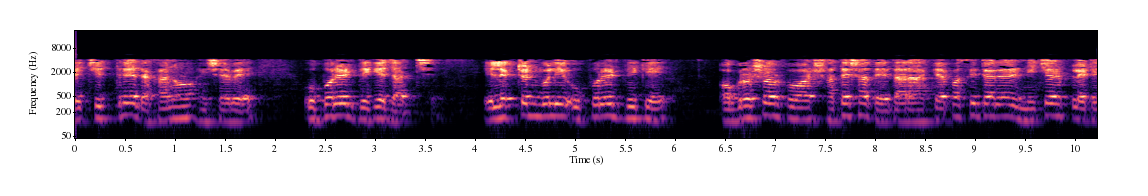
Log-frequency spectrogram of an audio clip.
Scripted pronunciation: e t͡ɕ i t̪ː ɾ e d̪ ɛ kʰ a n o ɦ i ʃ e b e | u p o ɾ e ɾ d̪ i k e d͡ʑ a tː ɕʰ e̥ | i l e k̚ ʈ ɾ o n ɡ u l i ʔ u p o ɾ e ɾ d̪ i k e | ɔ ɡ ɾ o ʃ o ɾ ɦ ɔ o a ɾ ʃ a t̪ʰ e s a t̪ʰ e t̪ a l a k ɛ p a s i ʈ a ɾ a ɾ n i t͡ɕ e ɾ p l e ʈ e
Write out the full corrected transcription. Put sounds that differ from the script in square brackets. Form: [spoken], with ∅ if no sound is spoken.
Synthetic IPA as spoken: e t͡ɕ i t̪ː ɾ e d̪ ɛ kʰ a n o ɦ i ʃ e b e | u p o ɾ e ɾ d̪ i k e d͡ʑ a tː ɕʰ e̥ | i l e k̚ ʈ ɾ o n ɡ u l i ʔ u p o ɾ e ɾ d̪ i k e | ɔ ɡ ɾ o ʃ o ɾ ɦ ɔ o a ɾ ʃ a t̪ʰ e [ʃ] a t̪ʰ e t̪ a [ɾ] a k ɛ p a s i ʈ a ɾ [e] ɾ n i t͡ɕ e ɾ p l e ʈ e

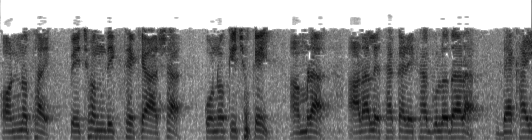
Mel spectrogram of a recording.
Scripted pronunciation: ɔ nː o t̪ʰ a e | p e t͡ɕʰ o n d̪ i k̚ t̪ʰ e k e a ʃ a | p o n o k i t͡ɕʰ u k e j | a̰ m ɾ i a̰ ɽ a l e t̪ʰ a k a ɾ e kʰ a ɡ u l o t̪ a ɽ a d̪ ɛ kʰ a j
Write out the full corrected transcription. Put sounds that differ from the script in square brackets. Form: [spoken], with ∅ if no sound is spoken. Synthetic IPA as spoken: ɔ nː o t̪ʰ a e | p e t͡ɕʰ o n d̪ i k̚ t̪ʰ e k e a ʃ a | [k] o n o k i t͡ɕʰ u k e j | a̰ m ɾ [a] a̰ ɽ a l e t̪ʰ a k a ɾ e kʰ a ɡ u l o [d̪] a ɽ a d̪ ɛ kʰ a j

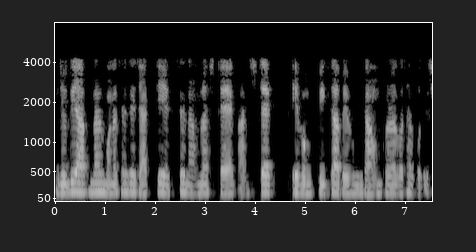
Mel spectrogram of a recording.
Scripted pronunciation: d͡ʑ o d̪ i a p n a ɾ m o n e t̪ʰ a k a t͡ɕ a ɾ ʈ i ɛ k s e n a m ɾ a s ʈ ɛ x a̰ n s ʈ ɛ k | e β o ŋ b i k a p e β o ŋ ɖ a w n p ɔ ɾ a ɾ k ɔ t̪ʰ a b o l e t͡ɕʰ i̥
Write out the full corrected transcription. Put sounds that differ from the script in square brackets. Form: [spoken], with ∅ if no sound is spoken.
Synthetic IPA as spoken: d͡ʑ o d̪ i a p n a ɾ m o n e t̪ʰ a k [e] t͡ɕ a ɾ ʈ i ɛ k s e n a m ɾ a s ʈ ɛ [k] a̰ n s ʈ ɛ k | e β o ŋ [p] i k a p e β o ŋ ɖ a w n [k] ɔ ɾ a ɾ k ɔ t̪ʰ a b o l e t͡ɕʰ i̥

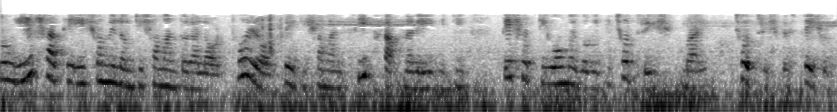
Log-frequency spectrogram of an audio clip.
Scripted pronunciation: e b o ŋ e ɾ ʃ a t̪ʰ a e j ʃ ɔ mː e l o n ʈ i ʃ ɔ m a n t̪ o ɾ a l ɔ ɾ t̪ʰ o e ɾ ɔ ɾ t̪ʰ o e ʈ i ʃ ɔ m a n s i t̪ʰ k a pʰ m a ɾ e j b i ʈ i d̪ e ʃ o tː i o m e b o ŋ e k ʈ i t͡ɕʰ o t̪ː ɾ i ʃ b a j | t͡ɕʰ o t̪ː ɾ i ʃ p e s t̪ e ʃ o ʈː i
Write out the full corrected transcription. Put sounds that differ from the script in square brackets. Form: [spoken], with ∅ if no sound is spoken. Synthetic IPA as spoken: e b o ŋ e ɾ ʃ a t̪ʰ [e] e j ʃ ɔ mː e l o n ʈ i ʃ ɔ m a n t̪ o ɾ a l ɔ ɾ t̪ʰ o e ɾ ɔ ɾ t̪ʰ o e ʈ i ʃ ɔ m a n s i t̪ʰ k a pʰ [n] a ɾ e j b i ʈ i [t̪] e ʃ o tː i o m e b o ŋ e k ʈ i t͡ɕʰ o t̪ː ɾ i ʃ b a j | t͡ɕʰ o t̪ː ɾ i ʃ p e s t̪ e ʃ o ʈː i

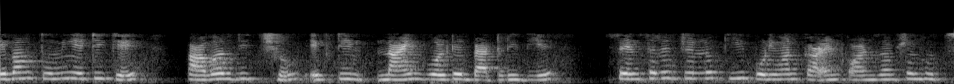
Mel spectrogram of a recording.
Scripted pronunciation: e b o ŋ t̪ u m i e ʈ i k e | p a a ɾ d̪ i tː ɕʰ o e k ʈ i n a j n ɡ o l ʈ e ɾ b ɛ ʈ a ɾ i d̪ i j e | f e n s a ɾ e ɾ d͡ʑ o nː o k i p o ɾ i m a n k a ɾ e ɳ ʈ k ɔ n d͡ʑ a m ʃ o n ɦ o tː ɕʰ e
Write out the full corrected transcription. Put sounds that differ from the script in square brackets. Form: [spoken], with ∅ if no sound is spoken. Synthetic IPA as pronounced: e b o ŋ t̪ u m i e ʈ i k e | p a a ɾ d̪ i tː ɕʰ o e k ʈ i n a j n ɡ o l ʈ e ɾ b ɛ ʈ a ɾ i d̪ i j e | [s] e n s a ɾ e ɾ d͡ʑ o nː o k i p o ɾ i m a n k a ɾ e ɳ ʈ k ɔ n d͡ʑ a m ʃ o n ɦ o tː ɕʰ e

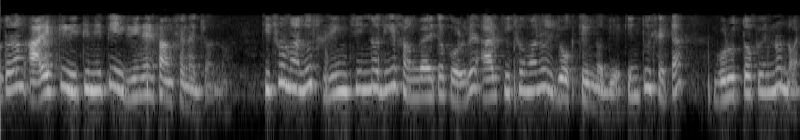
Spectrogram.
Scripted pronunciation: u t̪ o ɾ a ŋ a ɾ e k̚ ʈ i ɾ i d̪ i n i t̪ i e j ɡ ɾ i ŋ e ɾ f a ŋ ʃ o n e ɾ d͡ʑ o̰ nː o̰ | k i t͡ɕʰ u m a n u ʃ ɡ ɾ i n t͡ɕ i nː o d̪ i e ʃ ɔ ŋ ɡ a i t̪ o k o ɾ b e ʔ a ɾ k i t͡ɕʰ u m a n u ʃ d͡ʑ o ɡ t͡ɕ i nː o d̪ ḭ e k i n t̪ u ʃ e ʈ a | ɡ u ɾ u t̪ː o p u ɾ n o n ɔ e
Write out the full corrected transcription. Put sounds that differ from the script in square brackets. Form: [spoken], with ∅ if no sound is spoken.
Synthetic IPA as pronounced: u t̪ o ɾ a ŋ a ɾ e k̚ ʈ i ɾ i [t̪] i n i t̪ i e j ɡ ɾ i [n] e ɾ f a ŋ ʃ o n e ɾ d͡ʑ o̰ nː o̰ | k i t͡ɕʰ u m a n u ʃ ɡ ɾ i n t͡ɕ i nː o d̪ i e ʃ ɔ ŋ ɡ a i t̪ o k o ɾ b e ʔ a ɾ k i t͡ɕʰ u m a n u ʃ d͡ʑ o ɡ t͡ɕ i nː o d̪ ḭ e k i n t̪ u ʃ e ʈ a | ɡ u ɾ u t̪ː o p u ɾ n o n ɔ e

